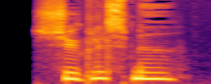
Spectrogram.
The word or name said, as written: cykelsmed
